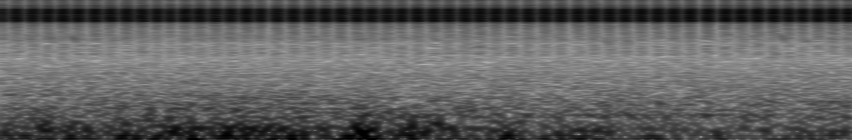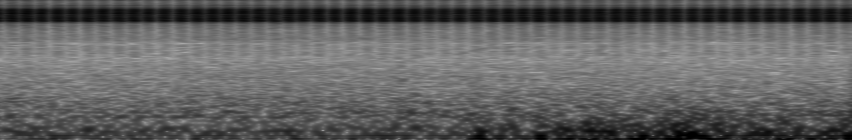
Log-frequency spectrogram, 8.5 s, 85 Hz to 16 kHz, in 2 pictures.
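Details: Evening call of a Diceroprocta vitripennis cicada, Sand Hills State Park, Reno County, Kansas, July 20, 2014. Shrill, sizzling buzz throbbing in quick regular pulses, roughly three per second, with faint low rumble underneath.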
